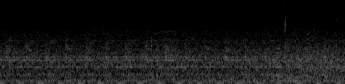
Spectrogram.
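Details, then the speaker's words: Ford F150 with the 5.0 Coyote, about 120,000 miles, new battery, coil pack and spark plug fitted: uneven stumbling idle; cylinder six keeps misfiring with its injector disabled, so a faulty injector is suspected. "so as you can see number six is still misfiring so I disabled the injector and it still has misfire"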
